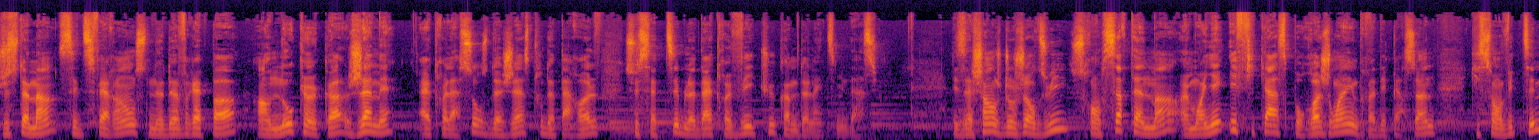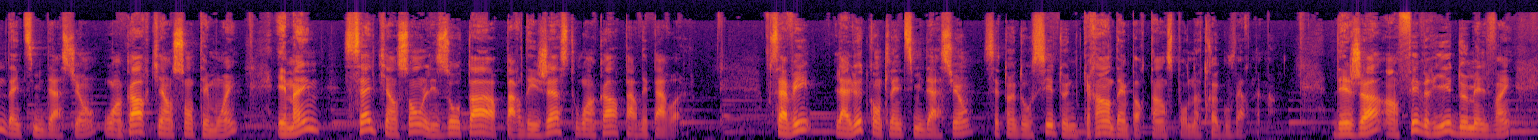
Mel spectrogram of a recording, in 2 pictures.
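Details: Adult man; normal speech.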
